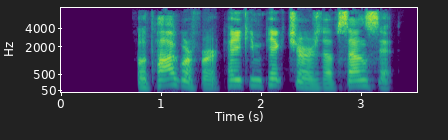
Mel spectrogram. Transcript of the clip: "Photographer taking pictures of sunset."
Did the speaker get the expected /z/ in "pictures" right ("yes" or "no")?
yes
